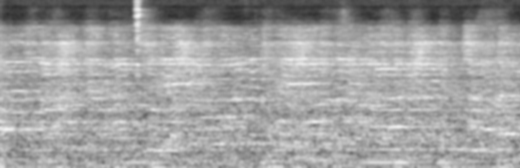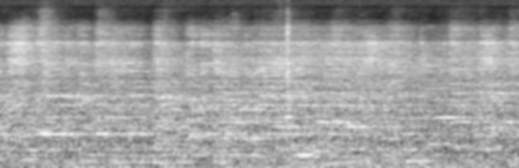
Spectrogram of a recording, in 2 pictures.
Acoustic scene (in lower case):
cafe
